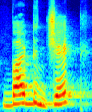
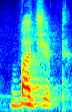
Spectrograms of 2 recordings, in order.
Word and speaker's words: budget: तो वो जो बजट होता है उसमें होता है BUDGET, यहाँ पे डी लिखा जाएगा लेकिन बोला नहीं जाएगा, बडजेट नहीं बोलेंगे, इसे बोलेंगे बजट।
